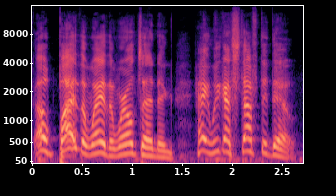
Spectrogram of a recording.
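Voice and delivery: imitating a coworker who shrugs off disaster; Tex's breezy manner. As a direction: toss off the end of the world like nothing. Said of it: "that's his demeanor".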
